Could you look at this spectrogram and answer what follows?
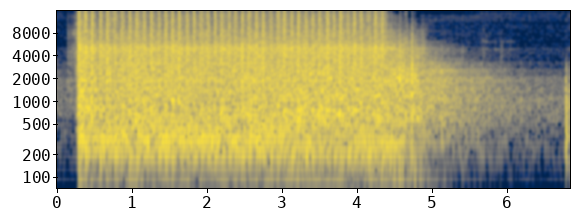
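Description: Machine gun firing one long, continuous, rapid burst of about four seconds, then the echo dying away. A single sharp shot comes right at the end.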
